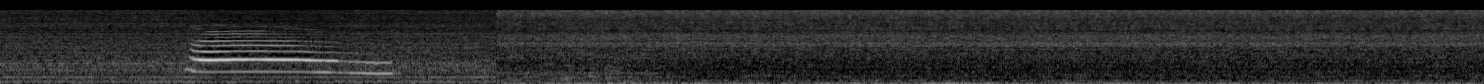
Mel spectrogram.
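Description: A cat meows once, a single call about two seconds long that falls in pitch, over the steady hiss of a tap running into a sink. After the meow, the running water goes on alone.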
